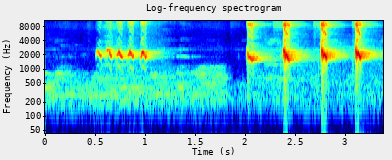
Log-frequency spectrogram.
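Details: Sooty-headed bulbul lure call meant to make other bulbuls sing. A quick stuttering trill of five notes comes first. After a pause, four loud, sharp, ringing notes follow about every third of a second.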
